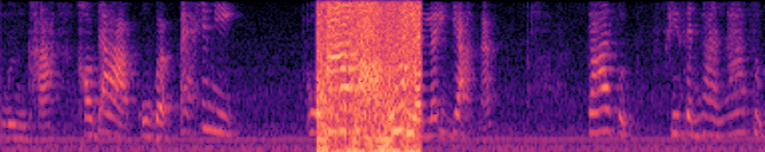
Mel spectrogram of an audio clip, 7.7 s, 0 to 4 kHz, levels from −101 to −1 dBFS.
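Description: From 3.15 to 4.19 s, companded audio is read as linear: A-law bytes played as plain 8-bit samples. The speech becomes loud, harsh buzz with noisy pauses.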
